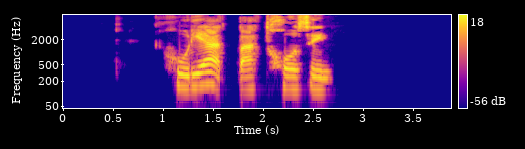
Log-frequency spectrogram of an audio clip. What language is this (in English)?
Western Highland Purepecha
